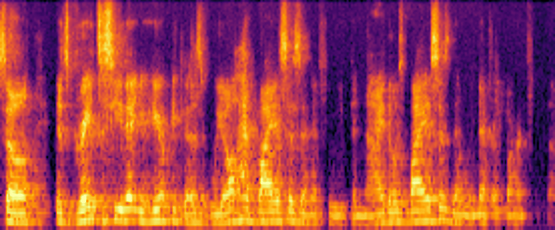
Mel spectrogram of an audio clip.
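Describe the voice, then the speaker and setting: Somewhat breathy and medium-pitched, a man talks at a fairly quick pace with hardly any pauses, ordinary pitch variation and big swings in loudness. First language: not English (second language learner). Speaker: school principal. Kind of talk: panel talk. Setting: library event with audience and zoom.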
